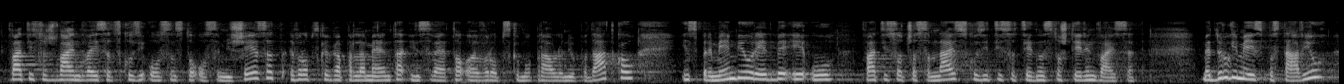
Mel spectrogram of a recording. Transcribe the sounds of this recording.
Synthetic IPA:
d̪ʋaːt̪iːsɔd͡ʒd̪ʋaːind̪ʋajsɛt̪skoːziʔoːsəmst̪ɔʔoːsəminʃeɛsət̪ɛwɾoːpskɛɡapaɾlamɛ̃nt̪aʔinsʋɛːt̪ɔʔɔɛwɾoːpskɛmupɾaːwlanjupɔd̪aːt̪kɔw | inspɾɛmembiuɾeːd̪bɛʔeʔud̪̥ʋaːt̪iːsɔt͡ʃɔsəmnajst̪skozit̪iːsɔt͡ʃseːd̪əmst̪ɔʃt̪iːɾiːnd̪ʋajsɛt̪ | mɛd̪ːɾuːɡimjɛispɔst̪aːʋiw

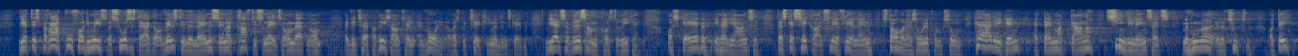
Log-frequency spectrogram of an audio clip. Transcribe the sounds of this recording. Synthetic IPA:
ʋihɑ̈d̥esb̥əʁɑ̰̈ːd̥̚b̥ʁṵːfɒ̽dime̝̰ːsd̥ʁɛsuɐs̬əsd̥æɐɡ̥əɒ̽ʋelsd̥e̝lð̩ˠlænəsenɐe̝d̥kʰʁɑ̈fd̥id̥sinɛ̰ːlt͡sʰe̝ɒ̽mʋæɐd̥n̩ɒ̽m | æʋit͡sʰɛ̰ːpʰɑ̈ʁḭːsɑ̈ʊt͡sʰɛːln̩ælʋɒ̰ːlid̥ɒ̽ʁɛsb̥eɡ̥̚t͡sʰe̝̰ːɐkʰliːmæʋiðˠn̩sɡ̥ɛ̰ːb̥n̩ | ʋiæl̰sɒ̽ʋe̝ð̞ˠsɑ̈m̰mekʰɒsd̥ɐʁikʰæ | ɒ̽sɡ̥ɛːb̥əe̝næliɑ̈ŋsəd̥ɑ̈sɡ̥æse̝ɡ̥ʁɐæd̥fle̝̰ːɐfle̝ːɐlænəsd̥ɒ̽b̥ɐɾæɐso̝ːljəpʰʁo̝ɾ̥uɡ̥ɕo̝̰ːnhæɐ̰æɐɾe̝iɡ̥enæd̥ːænmɑ̈ːɡ̥̚ːɑ̈ŋɐsinliləe̝nsæd̥s | meɦunʁɐð̞ˠelɐt͡sʰṵːsn̩ | ʔɒ̽d̥e̝

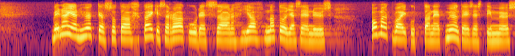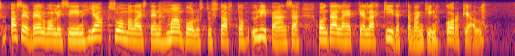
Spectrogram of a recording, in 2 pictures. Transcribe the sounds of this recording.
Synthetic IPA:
ʋe̞næjænhyøkːæysːo̞t̪ɑkɑjkesːɑrɑːkuːde̞sːɑːnjɑnɑt̪o̞jæse̞nyːs | o̞ʋɑt̪ʋɑjkut̪ːɑne̞ːt̪myønt̪e̞ise̞st̪immyøsɑse̞ʋːe̞lʋo̞lːisiːnjɑsuomɑlɑist̪e̞nmɑːmpuolust̪ust̪ɑht̪o̞ʔylipæːnsæʔo̞nt̪ælːæhe̞t̪ke̞lːæk̟iːt̪e̞t̪ːæʋæ̰ŋkinko̞rkḛɑ̰lːɑ

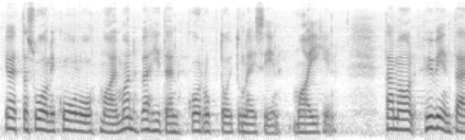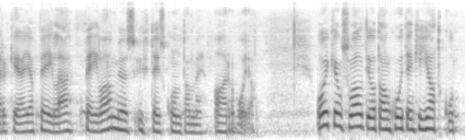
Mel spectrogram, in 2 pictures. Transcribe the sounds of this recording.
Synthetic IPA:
jɑe̞t̪ːæsuomikuːluːmɑːilmɑnʋæɦit̪enko̞rːupt̪o̞jt̪uneisḭːnmɑjhḭn | t̪æmæo̞nhyʋint̪ærkeæjɑpelæːpeilɑːmyøsyht̪eiskunt̪ɑmːeɑrʋo̞̰jɑ̰ | o̞jke̞usʋɑlˠt̪io̞t̪ɑoŋkuit̪e̞ŋkijɑt̪kut̪ː

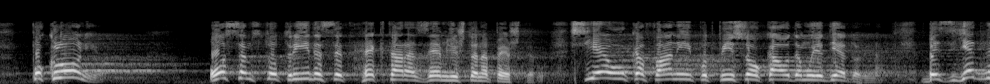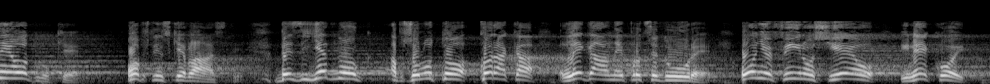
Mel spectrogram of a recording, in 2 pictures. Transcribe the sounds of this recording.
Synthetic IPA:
po̞klonḭo | osamst̪o̞t̪ɾiːd̪e̞se̞t̪he̞kt̪aːɾaze̞mʎiʃt̪anape̞ʃt̪eɾṵsjeoukafaniipo̞d̪piːsao̞kao̞d̪amuje̞d̪jed̪o̞ʋḭna̰ | be̞zje̞d̪ne̞o̞d̪lˠukʰe̞̰ | o̞pʃt̪inske̞ʋlˠa̰ːst̪ḭ | be̞zje̞d̪no̞ːɡapso̞lut̪noko̞ɾaːkale̞ɡaːlˠne̞pɾo̞t̪se̞d̪uːɾḛ | o̞ːnje̞fiːno̞sjeoine̞ko̞j

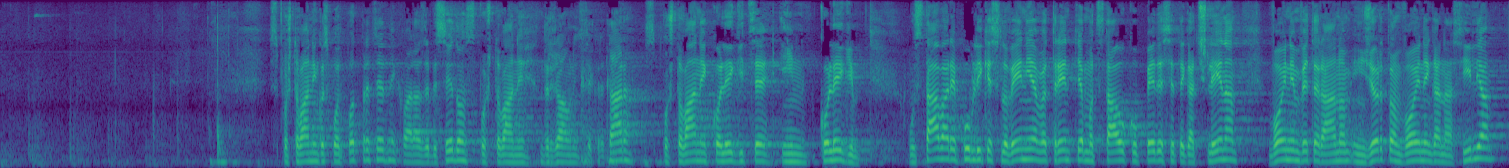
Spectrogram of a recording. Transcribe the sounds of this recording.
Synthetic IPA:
spɔʃt̪ɔʋaːniɡɔspoːt̪̚pɔt̪̚pɾɛt̪seːd̪nikxʋaːlazabɛseːd̪ɔspɔʃt̪ɔʋaːnid̪əɾʒaːwnisɛkɾɛt̪aːɾspɔʃt̪ɔʋaːnɛkɔleːɡit̪sɛinkɔleːɡi | ust̪aːʋaɾɛpublikɛslɔʋeːnijɛʋət̪ɾeːt̪jɛmɔt̪st̪aːwkupeːd̪ɛsɛt̪ɛɡat͡ʃleːna | ʋɔːjnimʋɛt̪ɛɾaːnɔminʒəɾt̪ʋamʋɔːjnɛɡanasiːlja

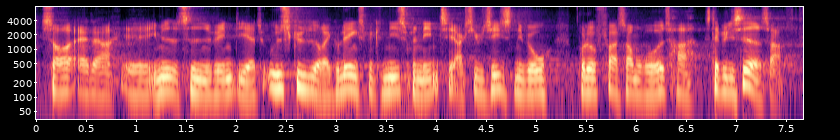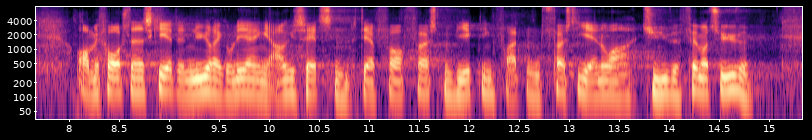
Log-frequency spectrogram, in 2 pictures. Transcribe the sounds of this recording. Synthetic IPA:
sɒ̽æɐdɑ̈imið̞̰ˠlɐt͡sʰið̞̰ˠnøðˠʋen̰d̥iæd̥uðˠsɡ̥yðˠəʁɛɡ̥ule̝̰ɐeŋsme̝kʰænisməne̝n̰t͡sʰe̝lʔɑ̈ɡ̥̚t͡sʰiʋit͡sʰe̝̰ːd̥sniʋo̝ | pʰɒ̽lɔ̽fd̥fɑ̰̈ːd̥sɒ̽mʁɔ̽ːð̞̩ˠhɑ̈sd̥æb̥ilise̝̰ːɐð̞ˠsɑ̈ɪ | ʔɒ̽mefɒːslɛ̰ːð̩ˠsɡ̥e̝ɐ̰d̥enːyːʁɛɡ̥ule̝̰ɐ̰eŋæʔɑ̈kʰisʰæd̥sn̩d̥æɐ̰fɒ̽fɶɐsd̥meʋiɐɡ̥ne̝ŋfʁɑ̈d̥enfɶɐsd̥əjænuɑ̰̈ːt͡sʰyːʋəfem̰ɒ̽t͡sʰyːʋə

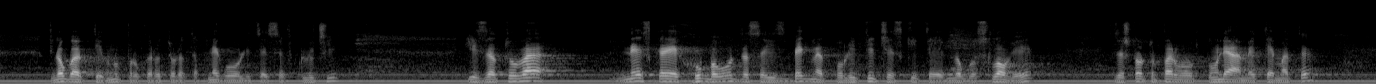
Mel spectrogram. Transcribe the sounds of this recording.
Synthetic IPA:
mnɔɡoɐkt̪ivnopɾokuɾɐt̪uɾət̪əfnɛɡovolit̪sɛsɛfklʲut͡ʃi | izɐt̪ova | nɛskəɛxubɐvod̪ɐsɛizbɛɡnət̪̚polit̪it͡ʃɛsk̟it̪ɛmnoɡoslˠɔviə | zɐʃt̪ɔt̪opɤɾvoːt̪klˠonʲjavɐmɛt̪ɛmət̪ə

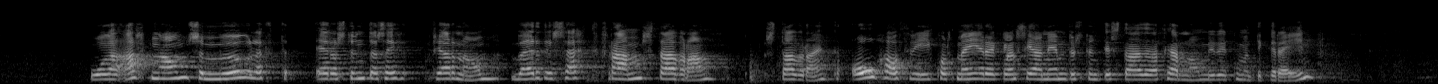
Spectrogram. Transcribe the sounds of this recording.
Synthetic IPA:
ɔɣaðal̥t̪nawnsɛmːœːɣʏlɛxt̪ɛɾaðst̪ʏnt̪asefjaɾnawmvɛɾðɪsɛht̪fɾamst̪avɾa | st̪avɾajn̥t̪oːwhawθvikʰɔr̥t̪meːjɪɾeːjklansiːðaneːmɪnt̪ʏ̥st̪ʏnt̪ɪst̪aːðɪðafjaɾnawmivɪðkʰɔːmant̪ɪkɾeːjn

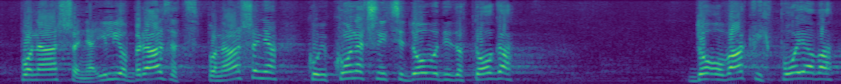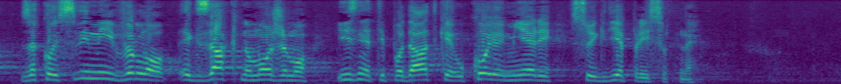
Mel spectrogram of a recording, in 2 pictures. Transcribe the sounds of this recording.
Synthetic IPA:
po̞naːʃaɲailio̞bɾazat̪spo̞naːʃaɲako̞juko̞nat͡ʃnit̪sid̪o̞ʋo̞d̪id̪o̞t̪o̞ɡa | d̪o̞oʋakʋixpo̞jaʋazako̞jesʋimiːʋr̩lˠo̞e̞ɡzakt̪no̞mo̞ʒe̞mo̞iznʲje̞t̪ipo̞d̪aːt̪ke̞uko̞jo̞jmje̞ɾisuiɡd̪je̞pɾisut̪ne

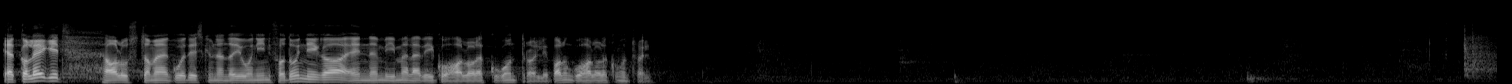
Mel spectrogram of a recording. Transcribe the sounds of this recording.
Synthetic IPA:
heɑd̪̚ko̞lːe̞ːɡ̥id̪̥ɑlust̪ɑme̞kuːe̞d̪e̞jst̪kymnend̪ɑjuːnʲiinfo̞t̪unʲːiɡɑe̞nːenviːmelæb̥iko̞ɦɑlo̞lekːˑuko̞nt̪ro̞lʲːipɑlunko̞ɦɑlo̞lekːˑu̥ko̞nt̪ˑro̞̰lʲː

